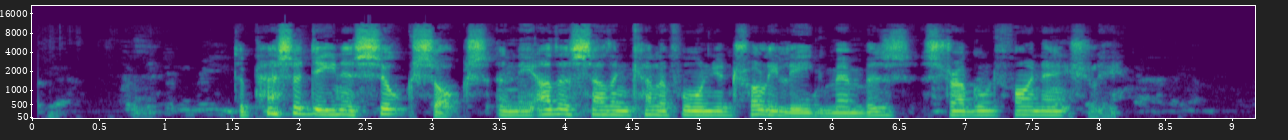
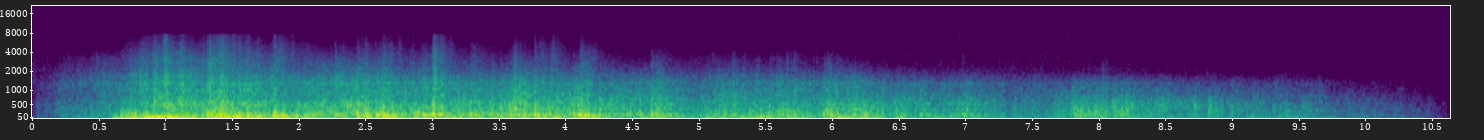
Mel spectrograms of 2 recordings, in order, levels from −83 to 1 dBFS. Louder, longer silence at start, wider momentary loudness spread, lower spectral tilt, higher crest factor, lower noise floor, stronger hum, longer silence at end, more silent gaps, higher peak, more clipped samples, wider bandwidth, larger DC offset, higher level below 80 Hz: about the same, -16 LUFS vs -17 LUFS; second, 0.15 s vs 0.3 s; second, 11 LU vs 21 LU; second, -3 dB/octave vs -10.5 dB/octave; about the same, 18 dB vs 16 dB; about the same, -57 dBFS vs -55 dBFS; neither; about the same, 1 s vs 1.05 s; neither; about the same, 0 dBFS vs 0 dBFS; neither; first, 11.5 kHz vs 5 kHz; neither; second, -58 dBFS vs -20 dBFS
